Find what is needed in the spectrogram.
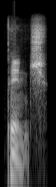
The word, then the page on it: pinch: British English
